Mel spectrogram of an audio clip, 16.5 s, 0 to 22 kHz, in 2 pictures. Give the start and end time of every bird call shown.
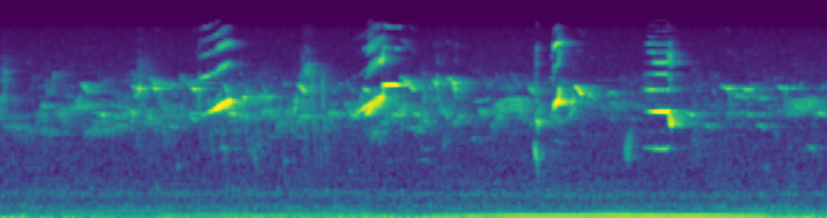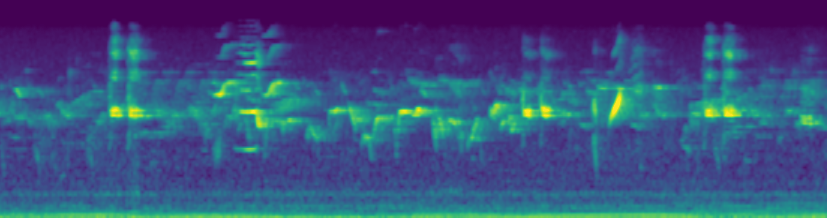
[0.00, 5.85] Red-billed Leiothrix (Leiothrix lutea)
[1.85, 2.45] Iiwi (Drepanis coccinea)
[3.05, 3.15] Hawaii Amakihi (Chlorodrepanis virens)
[3.45, 4.05] Iiwi (Drepanis coccinea)
[5.55, 5.85] Iiwi (Drepanis coccinea)
[6.45, 6.95] Iiwi (Drepanis coccinea)
[9.35, 9.95] Iiwi (Drepanis coccinea)
[9.65, 10.55] Hawaii Amakihi (Chlorodrepanis virens)
[10.35, 11.35] Iiwi (Drepanis coccinea)
[10.85, 13.45] Red-billed Leiothrix (Leiothrix lutea)
[13.45, 14.05] Iiwi (Drepanis coccinea)
[14.35, 14.65] Iiwi (Drepanis coccinea)
[15.35, 15.95] Iiwi (Drepanis coccinea)
[16.25, 16.55] Iiwi (Drepanis coccinea)

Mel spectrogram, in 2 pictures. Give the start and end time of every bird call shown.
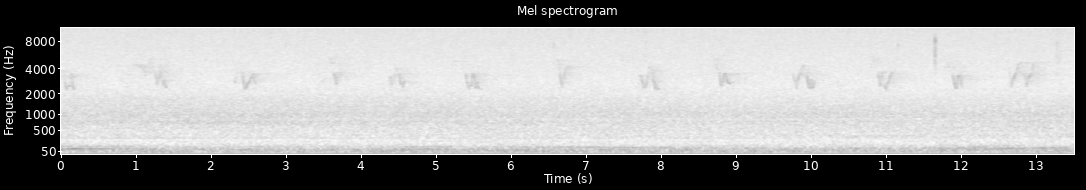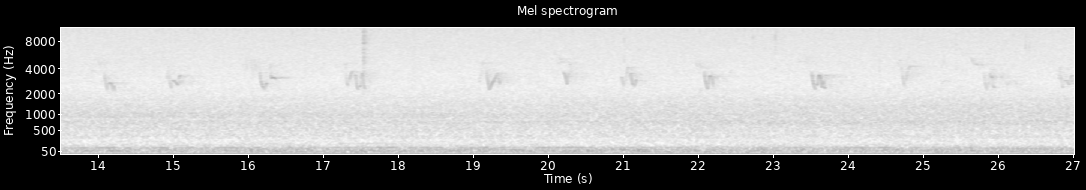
[0.00, 27.02] Red-eyed Vireo (Vireo olivaceus)

